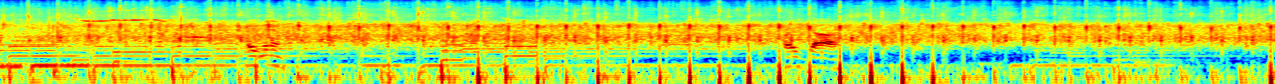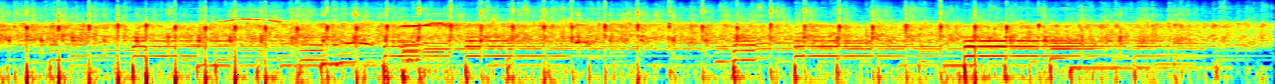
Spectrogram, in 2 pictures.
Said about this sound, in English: Would you stand up? Stand to your feet. We're going to applaud.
